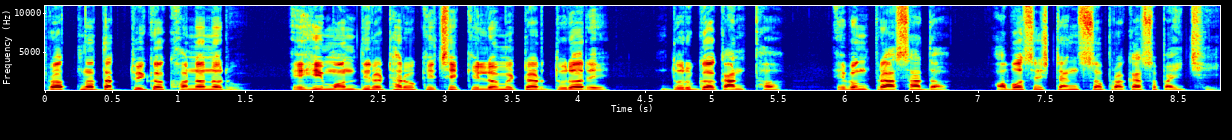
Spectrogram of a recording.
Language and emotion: Odia, neutral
